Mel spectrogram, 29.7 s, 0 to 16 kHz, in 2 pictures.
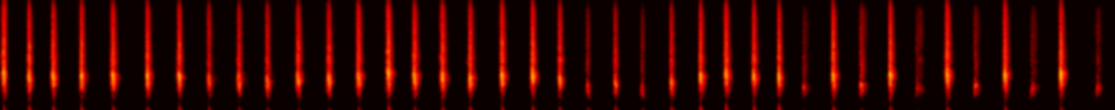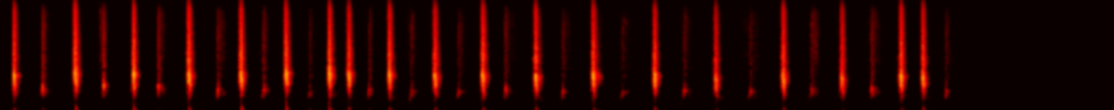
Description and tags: Quick Whoosh 2
Ready for round 2? Be sure to give faster impacts with your bare fists!
(Recorded with Zoom H1, Mixed in Cakewalk by Bandlab)
Whoosh, Fast, Martial-Arts, Battle, Disappear, Speed, Quick, Magic, Combat, Flying-Fists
